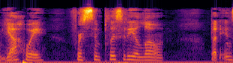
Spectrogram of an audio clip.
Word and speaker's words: Yahweh: the name should sound the majority of Scholars do agree that the name Jehovah is an impossible pronunciation of it particularly since the sound Jade does not exist in Hebrew Scholars have agreed to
